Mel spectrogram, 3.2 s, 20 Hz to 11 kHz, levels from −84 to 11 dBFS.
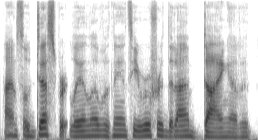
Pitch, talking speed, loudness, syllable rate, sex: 120 Hz, 280 wpm, -18 LUFS, 7.2 syllables/s, male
